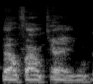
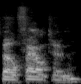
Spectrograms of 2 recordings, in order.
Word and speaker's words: Bellefontaine: in Ohio Bellefontaine and that is how you saying it's not bell famke it's not Bella Fountaine it's just Bellefontaine Bellefontaine and everyone made fun of everyone who pronounced it wrong what was that the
